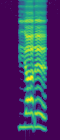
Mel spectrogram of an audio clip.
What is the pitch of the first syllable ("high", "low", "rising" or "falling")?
high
